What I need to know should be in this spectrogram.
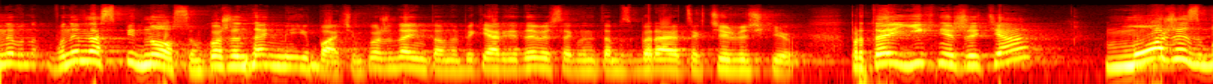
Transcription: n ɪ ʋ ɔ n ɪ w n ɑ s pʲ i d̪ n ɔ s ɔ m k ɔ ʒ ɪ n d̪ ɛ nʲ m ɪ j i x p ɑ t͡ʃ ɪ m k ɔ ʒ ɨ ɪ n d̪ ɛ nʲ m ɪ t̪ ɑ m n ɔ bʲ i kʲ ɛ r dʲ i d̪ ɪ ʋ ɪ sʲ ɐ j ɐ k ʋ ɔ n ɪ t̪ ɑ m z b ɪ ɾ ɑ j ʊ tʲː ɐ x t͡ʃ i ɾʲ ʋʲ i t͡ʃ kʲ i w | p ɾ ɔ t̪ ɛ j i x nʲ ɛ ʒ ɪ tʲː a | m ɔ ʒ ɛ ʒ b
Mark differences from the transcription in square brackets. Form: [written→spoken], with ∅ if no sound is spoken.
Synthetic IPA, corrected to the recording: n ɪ ʋ ɔ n ɪ w n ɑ s pʲ i d̪ n ɔ s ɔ m k ɔ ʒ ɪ n d̪ ɛ nʲ m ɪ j i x [p→b] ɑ t͡ʃ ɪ m k ɔ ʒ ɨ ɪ n d̪ ɛ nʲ m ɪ t̪ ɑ m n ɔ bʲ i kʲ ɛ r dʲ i d̪ ɪ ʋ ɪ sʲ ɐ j ɐ k ʋ ɔ n ɪ t̪ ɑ m z b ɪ ɾ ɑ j ʊ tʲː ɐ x t͡ʃ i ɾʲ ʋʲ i t͡ʃ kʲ i w | p ɾ ɔ t̪ ɛ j i x nʲ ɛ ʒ ɪ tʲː a | m ɔ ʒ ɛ [ʒ→z] b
